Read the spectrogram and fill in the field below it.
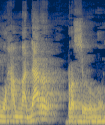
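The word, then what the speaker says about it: محمدا رسول الله: Wa anna muhammadan sudah tidak seperti itu lagi. Sehingga menjadi muhammadar rasulullah. Memasuki suara ra.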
